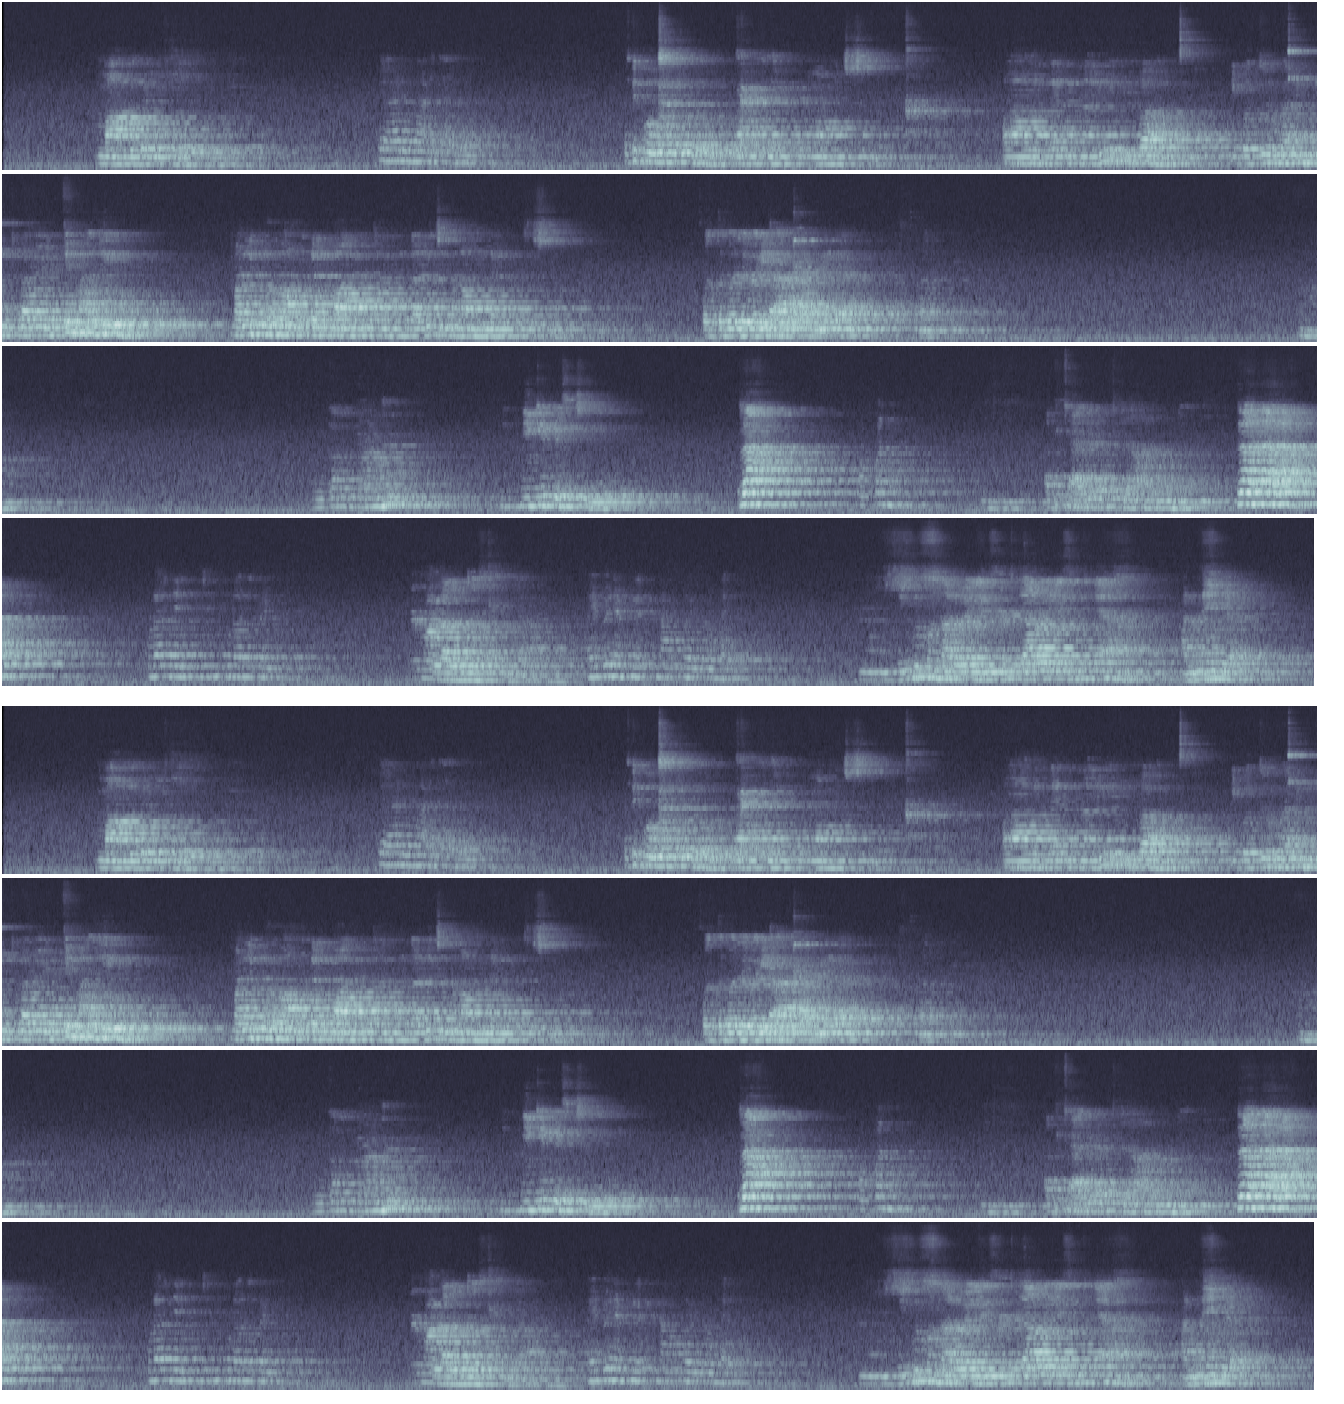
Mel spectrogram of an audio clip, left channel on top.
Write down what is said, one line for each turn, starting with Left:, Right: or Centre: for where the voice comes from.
Right: మామిడికాయ పప్పు చేస్తున్న
Left: యాడివి మామిడికాయలు
Right: అదే కోగటం లో మామలుగా మా మామ తెచ్చి ఇచ్చినాడు అ
Left: ఆహా
Right: మామిడికాయలు ఉన్నాయి ఇంకా ఈ పొద్దు మళ్ళీ ఇప్పుడు ఇంటికాడికి పాయింటే మళ్ళీ మళ్ళీ మూడు మామిడికాయలు మాగినేటివి మామిడికాయలు చిన్న మామిడికాయలు పెట్టిచ్చినారు కొత్తపల్లి పోయి ఆడ ఈడ అని తిని వచ్చినారు ఆ
Left: <inaudible>
Right: ఇంకా ఉమ్ నీకేం చేసి ఇచ్చింది రా
Left: పొప్పన్నం
Right: ఉహు అది క్యారీ కట్టిలా అని అనిండా రా రా రా
Left: కుడాలు చేసి చిన్న కుడాలు అయిపోయినాయి
Right: కుడాలు కూడా చేస్తుందా
Left: అయిపోయినాయి అప్పుడే నాలుగో ఐదో ఉన్నాయి
Right: ఉమ్ నేను కూడా మొన్న అరవై చేసి యావై చేసింటినాయా అన్ని అయ్పాయ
